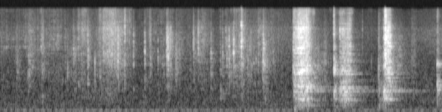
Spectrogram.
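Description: Quiet handling of craft materials over a low steady hum, with two brief scuffs, one about three seconds in and one just before the end, as a sanding block is picked up.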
